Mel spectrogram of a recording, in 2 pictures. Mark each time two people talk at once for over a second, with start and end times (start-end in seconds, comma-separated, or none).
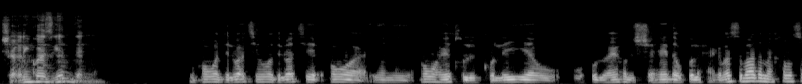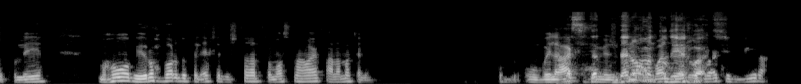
13.7-15.2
